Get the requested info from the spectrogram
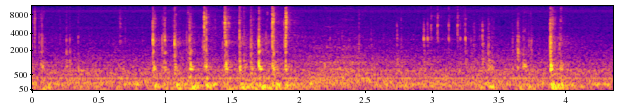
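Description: Faint laptop keyboard typing: a quick run of keystrokes about a second in, a few more near the end, then one sharper tap.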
